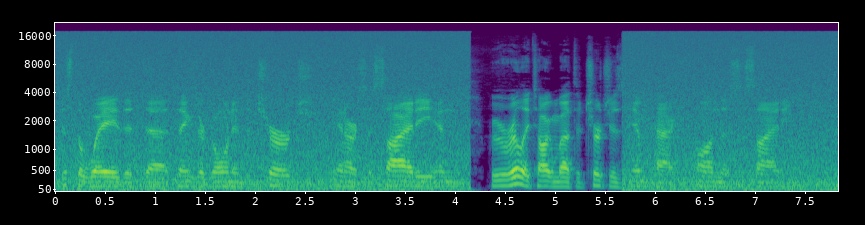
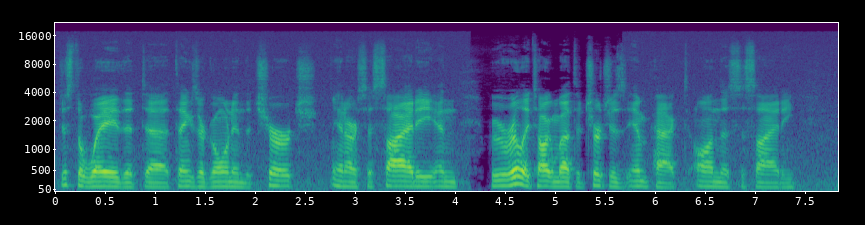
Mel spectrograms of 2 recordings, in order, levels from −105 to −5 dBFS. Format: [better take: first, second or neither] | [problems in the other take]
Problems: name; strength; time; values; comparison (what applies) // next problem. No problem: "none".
second | hiss; loud; until 4 s and from 5.5 s on; 6 dB below the speech; faint in the second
